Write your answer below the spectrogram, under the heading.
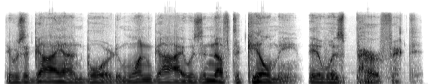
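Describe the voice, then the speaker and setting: A man voicing a weary, cynical middle-aged ex-cop, narrating a game in a dry, sardonic, husky voice. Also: sits low, normal speed, fairly bright tone, no room sound.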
